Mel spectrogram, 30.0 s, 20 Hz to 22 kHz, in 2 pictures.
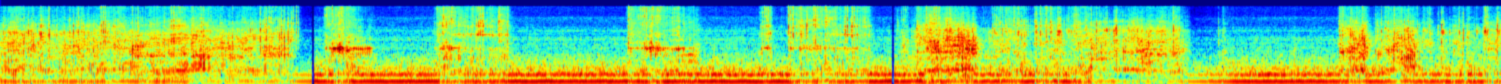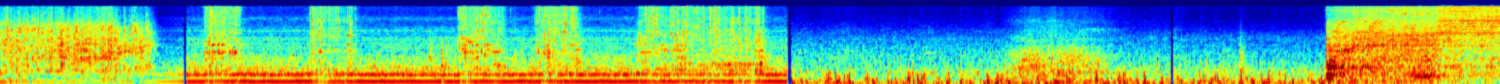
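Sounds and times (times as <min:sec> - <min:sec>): jointer cutting wood: 0:00.0 - 0:22.9, 0:28.3 - 0:30.0
jointer motor humming: 0:00.0 - 0:22.9.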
